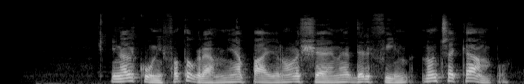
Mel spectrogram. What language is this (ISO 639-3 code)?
ita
